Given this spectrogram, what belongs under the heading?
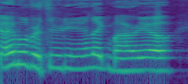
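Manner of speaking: troll. Retold or imitated. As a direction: pitch it up, mimicking a protesting troll. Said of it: "before you troll us and say".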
